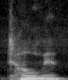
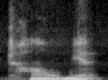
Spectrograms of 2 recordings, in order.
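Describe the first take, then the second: First: It is said with an English-style pronunciation. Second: It is said with a Mandarin pronunciation and tones. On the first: The speaker calls it wrong. "But this is not Chinese pronunciation" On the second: The speaker calls it right. "The Chinese pronunciation is"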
